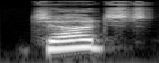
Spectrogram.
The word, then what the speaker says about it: judged: Another trap is judged. The base ends with a voiced J sound written with DG. Because that sound vibrates, judged takes the D ending.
